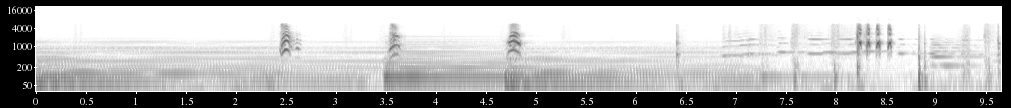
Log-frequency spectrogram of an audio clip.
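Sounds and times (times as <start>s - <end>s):
game music: 0.0s - 9.6s
dogs barking and yipping in a game: 3.5s - 3.8s, 4.7s - 5.0s.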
